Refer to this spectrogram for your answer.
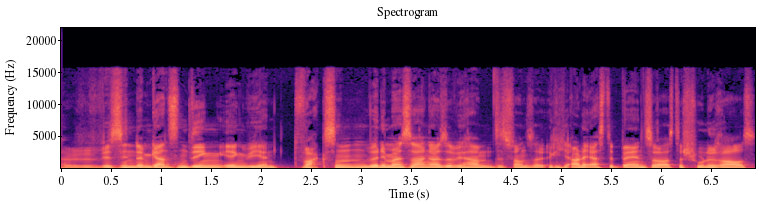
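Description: In a plain, everyday voice, a man talks at a fairly quick pace at a medium pitch with ordinary pitch variation. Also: hardly any pauses. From Austria, Styria. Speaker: musician. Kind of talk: interview. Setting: studio.

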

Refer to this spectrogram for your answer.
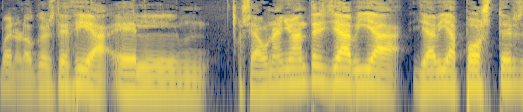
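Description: In a dry, close recording with no echo, a man with a fairly high pitch speaks in an animated tone with ordinary pitch variation. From Spain, Valencia region (Gandia). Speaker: podcast host. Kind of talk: casual chat.

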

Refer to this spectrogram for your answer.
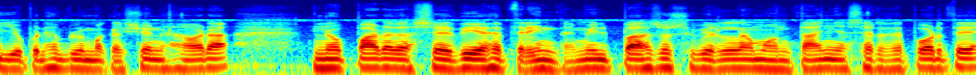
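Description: The man's dark, mellow tone comes at medium pitch and a fairly quick pace. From Canary Islands. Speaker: fitness coach and podcast host. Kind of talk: podcast monologue. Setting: outdoors, walking on the street.

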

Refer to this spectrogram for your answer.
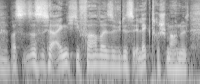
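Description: This man speaks with ordinary pitch variation amid noticeable background noise. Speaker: podcast guest. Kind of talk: casual chat. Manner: animated ranting.

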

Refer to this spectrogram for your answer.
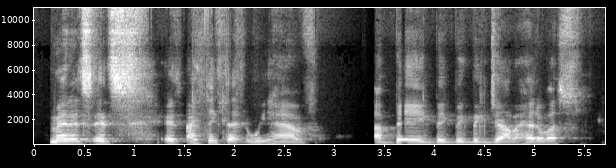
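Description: A plain, everyday voice from a man, medium in pitch, with fairly even intonation at a fairly slow pace. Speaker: missionary and podcast co-host. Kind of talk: casual conversation. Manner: conversational, laughing.

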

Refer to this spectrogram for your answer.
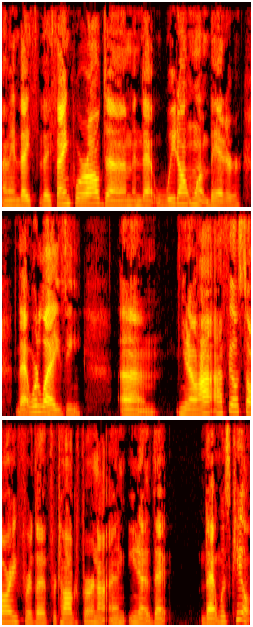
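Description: Over a quiet background, a woman speaks in an Appalachian accent. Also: medium pitch for a woman, ordinary pitch variation, moderate pace. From West Virginia, McDowell County. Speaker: Appalachian resident sharing her experience. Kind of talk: interview, personal testimony.

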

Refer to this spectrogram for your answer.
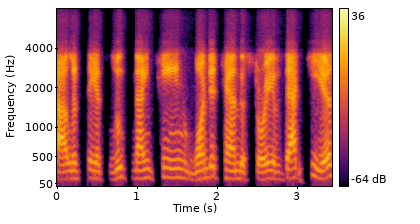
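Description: A man with an American accent speaks in an unremarkable speaking voice, pitched fairly high, with fairly even intonation and a moderate pace. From US Midwest, Chicago. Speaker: theology professor, author. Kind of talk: interview.

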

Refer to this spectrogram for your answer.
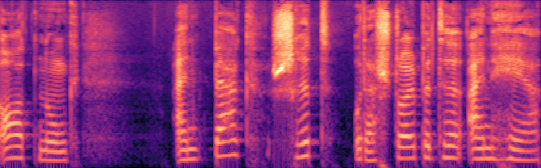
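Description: A woman with an unremarkable speaking voice talks at a fairly slow pace and medium pitch with ordinary pitch variation, in a very clean recording with a silent background and a dry, close sound with no echo. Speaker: podcast host and audiobook narrator. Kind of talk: horror audiobook narration, reading aloud a Lovecraft story.

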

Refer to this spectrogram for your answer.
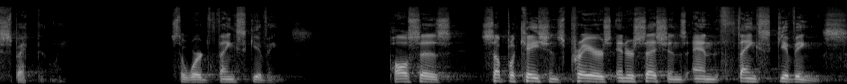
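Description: A man speaks with a Southern US accent at a very slow pace, his pitch medium with ordinary variation and long, frequent pauses. The recording is very clean, with a silent background. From US South, North Alabama. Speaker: pastor and church-planting network leader. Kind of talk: sermon. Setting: church. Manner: animated.

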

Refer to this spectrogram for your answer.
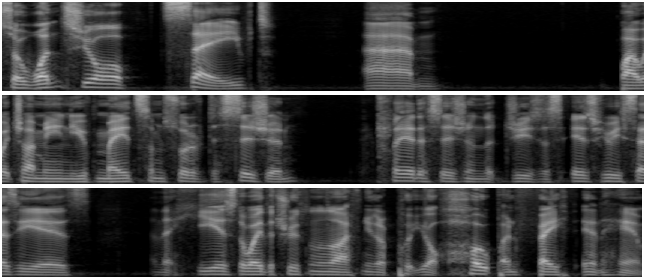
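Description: A man with a British accent speaks at a moderate pace in a fairly low voice, with ordinary pitch variation and long, frequent pauses. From UK. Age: 30s. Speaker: church leader. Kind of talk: casual chat.

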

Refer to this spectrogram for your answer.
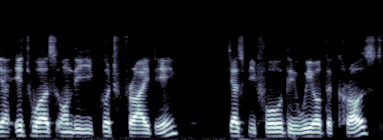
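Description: Speaking with a Burmese accent, a man keeps a fairly slow pace and fairly even intonation. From Myanmar. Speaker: community leader. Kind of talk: interview. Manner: halting.

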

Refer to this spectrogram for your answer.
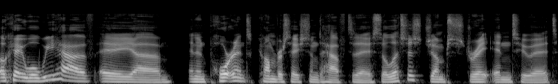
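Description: A man's normal speaking voice at a medium pitch and moderate pace, with lively intonation, hardly any pauses, a quiet background and a dry, close sound with no echo. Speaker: guest host of theology podcast. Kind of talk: interview discussion.

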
